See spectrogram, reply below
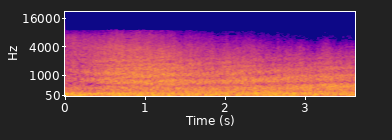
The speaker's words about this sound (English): That's a jet mine. I love that one. I actually enjoy that sound. What? That's a plane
